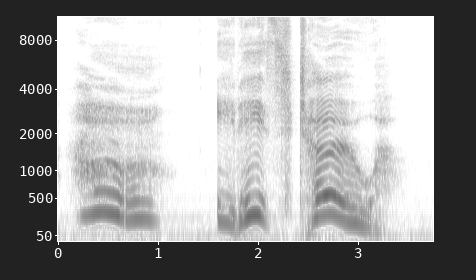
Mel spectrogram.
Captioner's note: gasps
